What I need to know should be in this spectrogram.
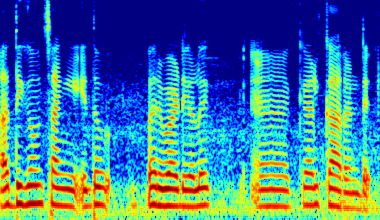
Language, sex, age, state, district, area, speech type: Malayalam, female, 30-45, Kerala, Kasaragod, rural, spontaneous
